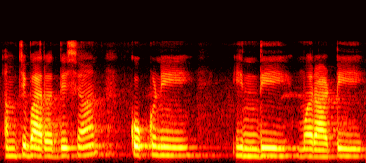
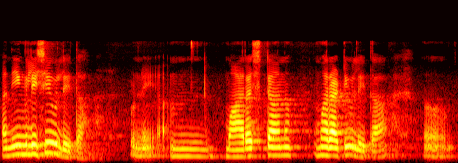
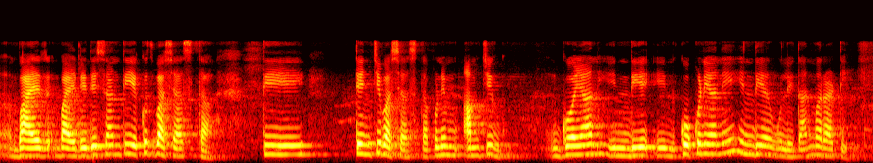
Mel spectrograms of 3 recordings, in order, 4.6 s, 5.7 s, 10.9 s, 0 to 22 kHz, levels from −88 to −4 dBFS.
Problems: none marked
